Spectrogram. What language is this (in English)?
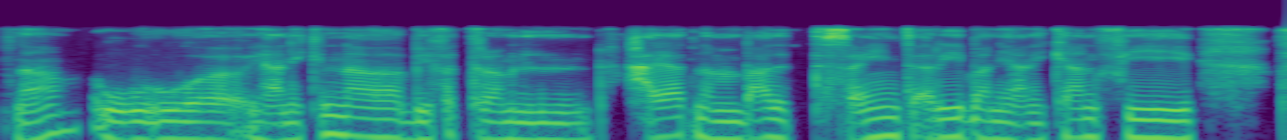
Arabic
